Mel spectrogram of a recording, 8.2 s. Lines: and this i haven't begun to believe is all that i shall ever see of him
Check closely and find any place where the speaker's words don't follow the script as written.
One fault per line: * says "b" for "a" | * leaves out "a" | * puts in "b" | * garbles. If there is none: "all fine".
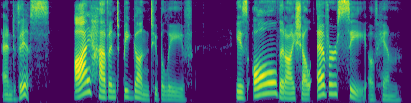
all fine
